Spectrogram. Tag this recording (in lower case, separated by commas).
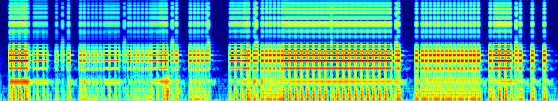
telephone, alarm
